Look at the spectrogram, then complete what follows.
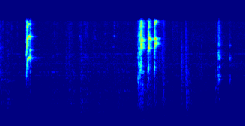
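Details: Single harsh high chirp from a rosy-faced lovebird, followed two seconds later by a rapid burst of three raspy notes and a few fainter chips.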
